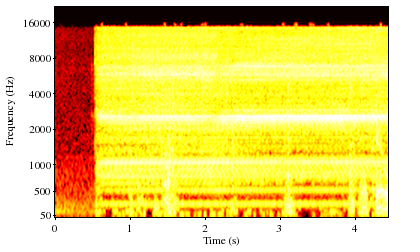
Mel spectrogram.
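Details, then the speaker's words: Early-style Mercedes 500SL R129 central-locking pump on the bench with its replacement motor, run to show it works in both directions: a steady high electric whine starts abruptly and holds even pitch; the pump runs normally. "this is how I can show you that the pump works both directions backwards and forward so because central locking I can close it down by activating it"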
